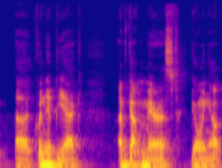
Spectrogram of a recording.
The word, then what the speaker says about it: Quinnipiac: I think I'm pronouncing that right. Quinnipiac.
